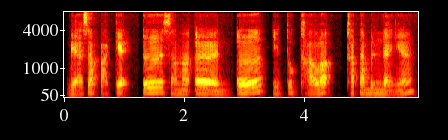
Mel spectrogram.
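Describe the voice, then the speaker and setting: A man's voice: medium pitch, slow, a little mellow. A male teacher giving a beginner grammar lesson, explaining step by step in a casual, chatty way and asking questions he answers himself. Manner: casual and chatty, uses many fillers. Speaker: English teacher.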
